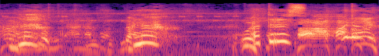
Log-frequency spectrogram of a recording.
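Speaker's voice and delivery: loud alarmed shouts; shouting. Acted. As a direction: yell at them to back off. Creatures attack, calling out.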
